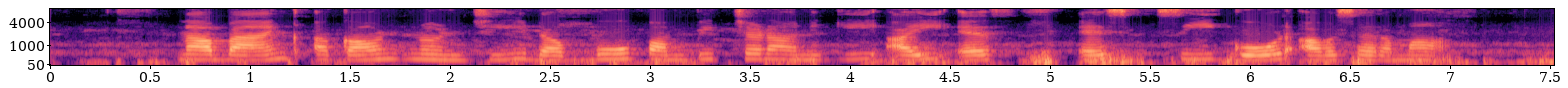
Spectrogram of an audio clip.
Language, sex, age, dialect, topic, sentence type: Telugu, female, 18-24, Utterandhra, banking, question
